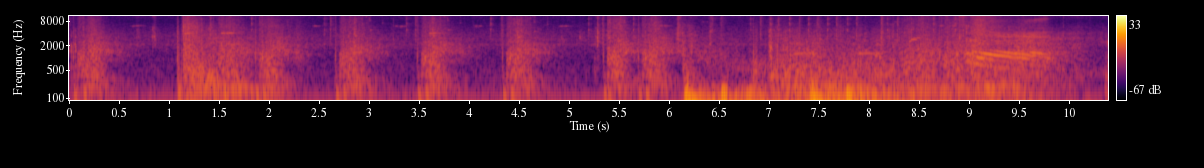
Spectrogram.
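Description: Gunfire in the video game Max Payne: a rapid run of loud, close shots in a regular rhythm, then a denser, heavier volley with mechanical clatter. No one speaks over it.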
